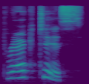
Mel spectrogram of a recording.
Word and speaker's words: practice: hear it advise devise but practice where is the stress in practice on a exactly and it's not so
